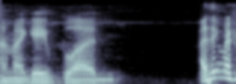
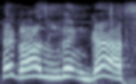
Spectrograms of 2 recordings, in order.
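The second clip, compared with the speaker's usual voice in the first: high, teasing, mocking impression. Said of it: "And you were just like".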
